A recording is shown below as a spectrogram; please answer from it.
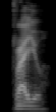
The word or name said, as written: Rayo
